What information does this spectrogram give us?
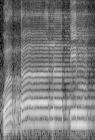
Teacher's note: Wa kanatim masuk kata huruf mim sukun, tim, mim sukun bertemu ra, idhar safawi kita baca jelas tanpa mendengung.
